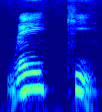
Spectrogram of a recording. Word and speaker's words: Reiki: universal he means lifeforce Reiki is a two syllable Japanese word meaning universal life force although the proper pronunciation is Ray key it has been westernized too well let's just go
